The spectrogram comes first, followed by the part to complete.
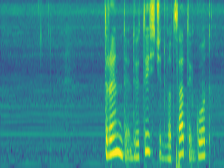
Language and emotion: Russian, neutral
